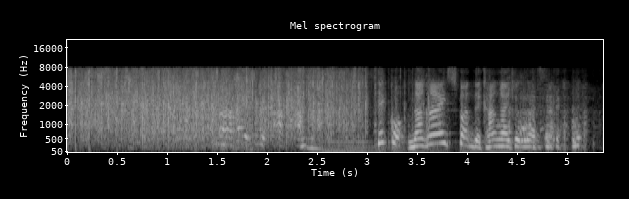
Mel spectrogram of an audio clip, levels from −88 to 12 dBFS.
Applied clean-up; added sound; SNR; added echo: neural mask model RNNoise.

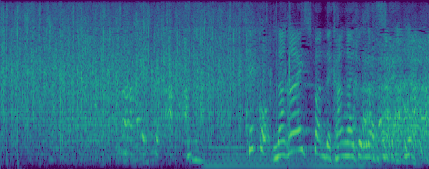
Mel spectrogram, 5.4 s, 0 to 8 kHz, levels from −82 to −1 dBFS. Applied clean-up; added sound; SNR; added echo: none; Bowed string instrument; 19 dB; none.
